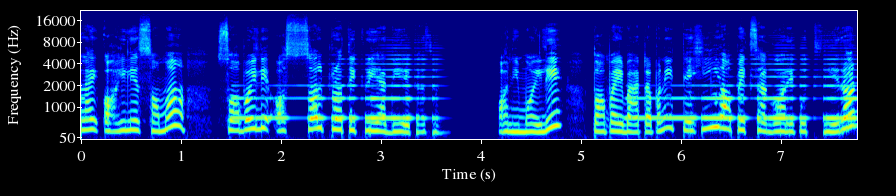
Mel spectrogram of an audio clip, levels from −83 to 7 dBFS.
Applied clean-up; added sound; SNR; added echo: neural mask model RNNoise.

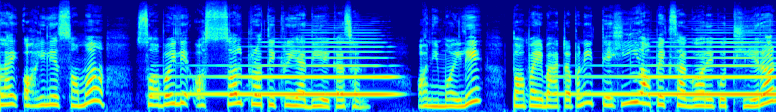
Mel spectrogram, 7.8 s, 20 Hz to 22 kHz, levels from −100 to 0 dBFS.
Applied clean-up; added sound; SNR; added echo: none; Wind instrument, woodwind instrument; 1 dB; none.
